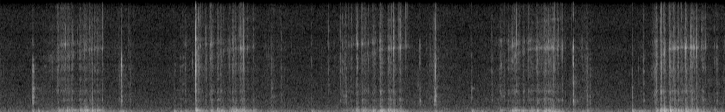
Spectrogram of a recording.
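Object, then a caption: Bar of soap cut with a blade. A utility knife blade cuts thin slices into the top of a solid yellow oval Dalan soap bar, dry and hard, held in fingers with long red nails, and the slices curl off as shavings. Each stroke gives a soft, crackly scraping burst with a low body and bright, papery edges, broken by sharp, quick clicks.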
